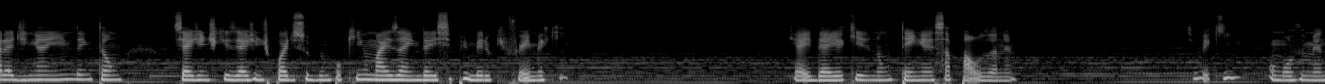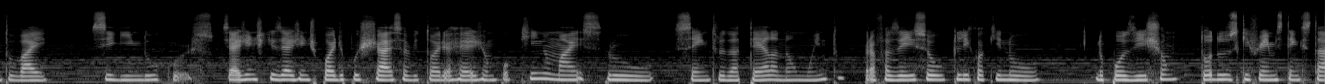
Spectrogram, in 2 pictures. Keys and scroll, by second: 2.6 space, 6.9 space, 15.4 space.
